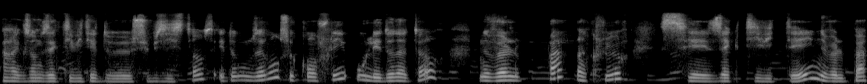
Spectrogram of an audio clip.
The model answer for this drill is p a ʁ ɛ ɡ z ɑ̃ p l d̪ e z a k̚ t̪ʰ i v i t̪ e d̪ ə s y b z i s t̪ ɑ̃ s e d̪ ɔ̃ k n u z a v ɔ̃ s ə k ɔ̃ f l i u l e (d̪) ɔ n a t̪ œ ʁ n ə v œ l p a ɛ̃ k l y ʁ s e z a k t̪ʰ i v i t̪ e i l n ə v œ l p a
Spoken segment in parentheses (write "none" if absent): d̪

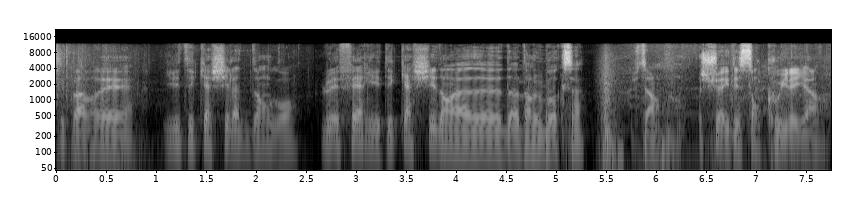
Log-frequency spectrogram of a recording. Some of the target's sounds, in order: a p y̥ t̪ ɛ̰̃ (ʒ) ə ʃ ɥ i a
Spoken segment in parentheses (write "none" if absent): ʒ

